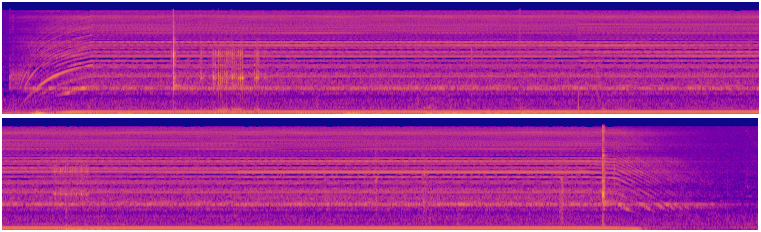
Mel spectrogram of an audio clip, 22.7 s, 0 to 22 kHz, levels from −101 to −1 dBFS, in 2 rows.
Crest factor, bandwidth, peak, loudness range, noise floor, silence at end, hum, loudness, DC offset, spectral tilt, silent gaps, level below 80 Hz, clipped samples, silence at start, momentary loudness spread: 32 dB; 16 kHz; -2 dBFS; 4 LU; -55 dBFS; 0 s; none; -32 LUFS; under 0.1%; -1 dB/octave; none; -44 dBFS; under 0.1%; 0 s; 4 LU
